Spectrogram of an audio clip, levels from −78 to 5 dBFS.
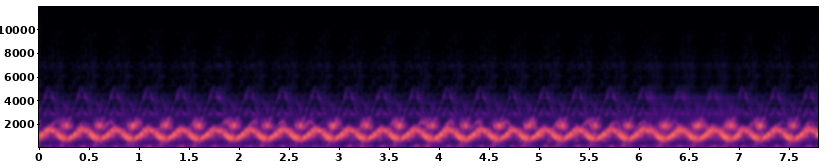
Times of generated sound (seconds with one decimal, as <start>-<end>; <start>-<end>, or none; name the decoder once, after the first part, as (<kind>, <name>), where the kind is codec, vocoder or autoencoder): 6.1-7.0 (vocoder, Vocos)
